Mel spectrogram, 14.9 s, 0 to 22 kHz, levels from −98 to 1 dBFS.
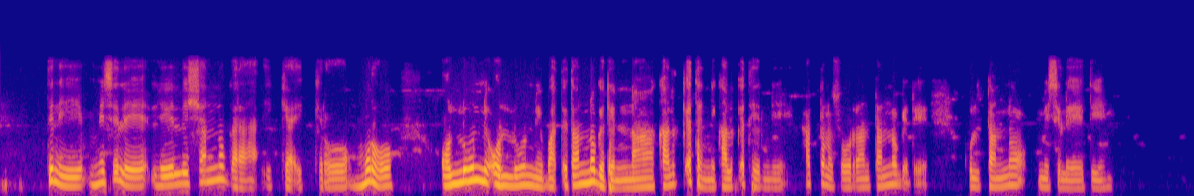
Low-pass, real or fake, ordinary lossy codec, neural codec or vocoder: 7.2 kHz; real; Opus, 32 kbps; none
